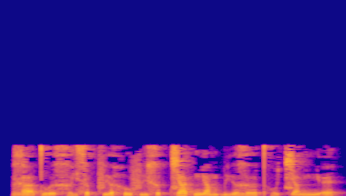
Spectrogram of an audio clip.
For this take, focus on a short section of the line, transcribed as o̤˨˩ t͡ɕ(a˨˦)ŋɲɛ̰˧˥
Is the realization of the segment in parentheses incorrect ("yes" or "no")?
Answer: yes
